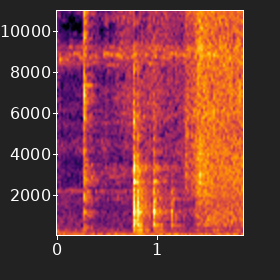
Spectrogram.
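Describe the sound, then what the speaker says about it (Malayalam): Faint sizzling of asafoetida roasting in a hot pan with a few scraping stirs, then the sizzle swells into a steady, louder hiss. "ആദ്യം കായം ഒന്ന് വറുത്തെടുക്കാം."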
